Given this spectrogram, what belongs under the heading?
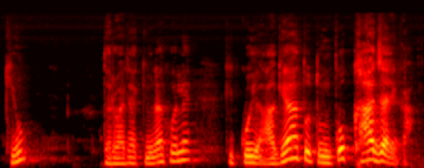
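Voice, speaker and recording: Animated man telling a children's story. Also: fairly high pitch, normal speed. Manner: animated, asks the listeners questions. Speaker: motivational speaker.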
